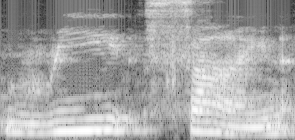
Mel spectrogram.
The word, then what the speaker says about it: resign: Do you notice with the verb that we use to indicate that someone is leaving, the S in the spelling actually sounds more like a Z.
